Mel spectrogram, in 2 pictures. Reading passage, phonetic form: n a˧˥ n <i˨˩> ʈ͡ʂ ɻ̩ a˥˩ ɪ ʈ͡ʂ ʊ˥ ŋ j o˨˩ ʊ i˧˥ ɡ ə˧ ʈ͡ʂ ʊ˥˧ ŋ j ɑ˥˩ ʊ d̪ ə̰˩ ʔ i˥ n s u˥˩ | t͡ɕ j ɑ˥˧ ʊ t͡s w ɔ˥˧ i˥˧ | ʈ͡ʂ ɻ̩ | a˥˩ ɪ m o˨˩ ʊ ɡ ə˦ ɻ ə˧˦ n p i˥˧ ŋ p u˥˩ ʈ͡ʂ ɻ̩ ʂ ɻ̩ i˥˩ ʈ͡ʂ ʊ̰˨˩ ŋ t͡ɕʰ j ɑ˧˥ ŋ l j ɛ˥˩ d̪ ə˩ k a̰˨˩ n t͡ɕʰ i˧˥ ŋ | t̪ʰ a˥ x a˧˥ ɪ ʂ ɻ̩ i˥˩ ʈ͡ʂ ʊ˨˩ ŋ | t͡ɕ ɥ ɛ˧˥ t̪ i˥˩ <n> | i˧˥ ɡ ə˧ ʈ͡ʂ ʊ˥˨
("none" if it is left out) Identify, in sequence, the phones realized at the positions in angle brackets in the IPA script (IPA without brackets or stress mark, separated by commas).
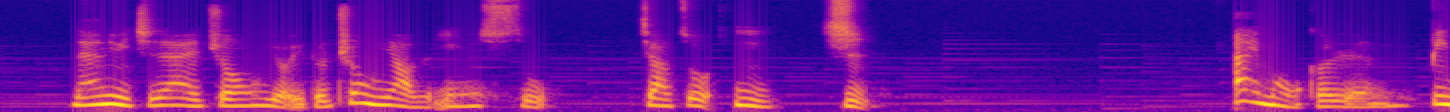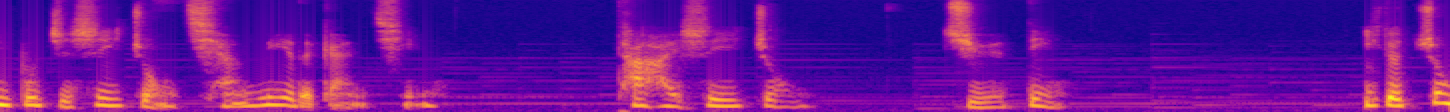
y˨˩, ŋ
